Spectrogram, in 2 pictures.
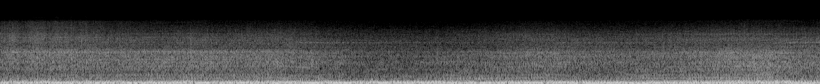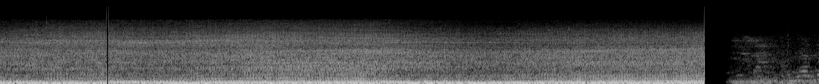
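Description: Strong wind rumbles and buffets loudly.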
